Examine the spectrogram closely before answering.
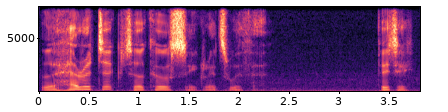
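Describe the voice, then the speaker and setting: Stern middle-aged interrogator, curt and gravelly, low in the chest , a man voicing him. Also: very animated, a little slow, slight background noise. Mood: disdainful. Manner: curt, disapproving.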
